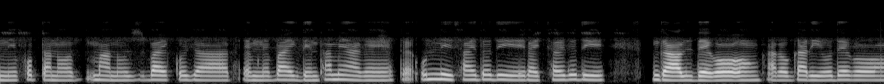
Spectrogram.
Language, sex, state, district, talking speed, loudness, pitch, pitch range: Chakma, female, Tripura, West Tripura, 135 wpm, -18 LUFS, 200 Hz, 195-215 Hz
